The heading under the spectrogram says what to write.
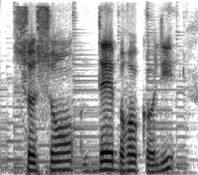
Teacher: Ce sont des brocolis sans prononcer le S final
